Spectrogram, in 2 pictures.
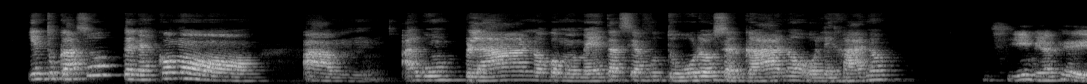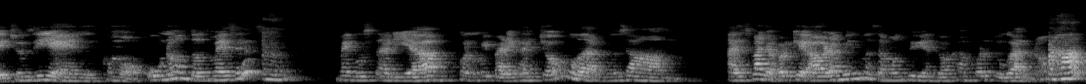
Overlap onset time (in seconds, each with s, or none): none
